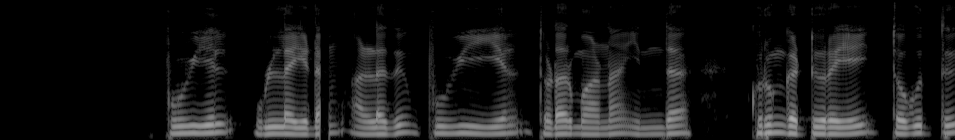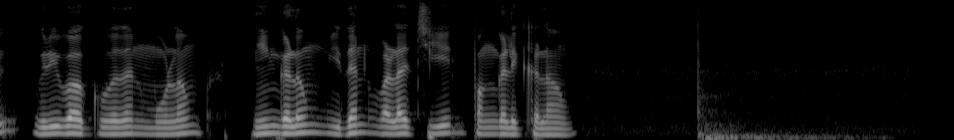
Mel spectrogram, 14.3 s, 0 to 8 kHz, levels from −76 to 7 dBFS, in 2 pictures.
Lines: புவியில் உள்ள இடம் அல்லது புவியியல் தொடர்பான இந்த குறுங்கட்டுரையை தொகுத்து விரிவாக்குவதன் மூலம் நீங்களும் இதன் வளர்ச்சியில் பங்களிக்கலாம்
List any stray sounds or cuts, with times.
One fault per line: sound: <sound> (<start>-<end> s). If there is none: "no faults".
sound: dropout (2.4-2.5 s)
sound: thud (12.4-13.9 s)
